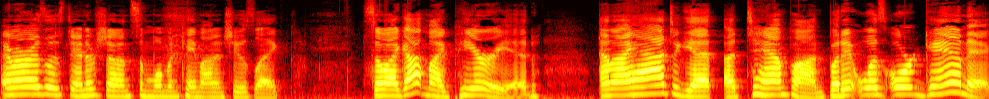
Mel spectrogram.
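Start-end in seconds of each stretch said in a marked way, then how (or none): 3.6-9.9 very slow, drawn-out, weird affected voice. Recalling a woman's stand-up set, imitating her weird affected voice. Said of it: "are you just saying it in a weird voice like that".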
